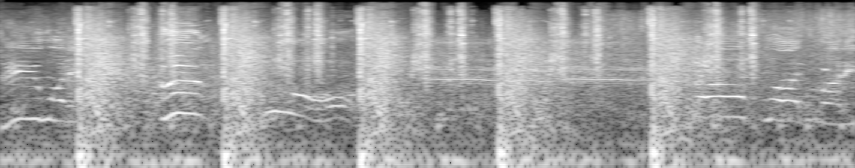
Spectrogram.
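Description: Gunfire in the Western video game Call of Juarez: Gunslinger comes as a string of loud, punchy shots roughly a second apart, layered with game music and voices.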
